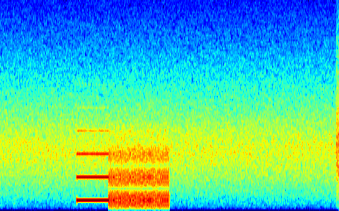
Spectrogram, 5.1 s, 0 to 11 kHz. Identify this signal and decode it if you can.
POCSAG pager data (1200 baud), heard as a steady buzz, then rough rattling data, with radio hiss and a squelch burst at the end.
